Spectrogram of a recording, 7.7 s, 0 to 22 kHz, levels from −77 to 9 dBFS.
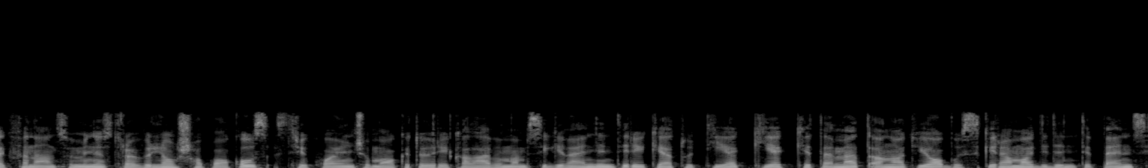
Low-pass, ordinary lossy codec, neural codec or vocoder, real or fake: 7.2 kHz; MP3, 48 kbps; codec, 16 kHz, 8 kbps, FreqCodec, larger model; fake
